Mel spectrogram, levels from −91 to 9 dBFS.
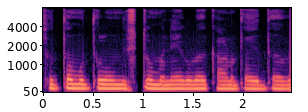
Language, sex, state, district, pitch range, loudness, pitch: Kannada, male, Karnataka, Koppal, 140-150 Hz, -13 LUFS, 145 Hz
